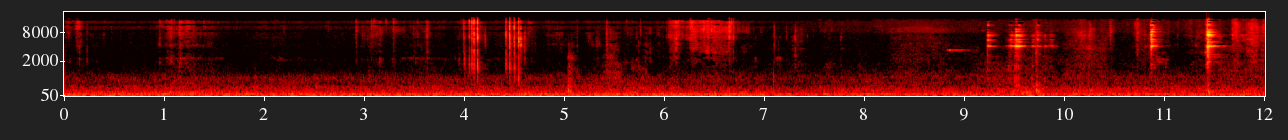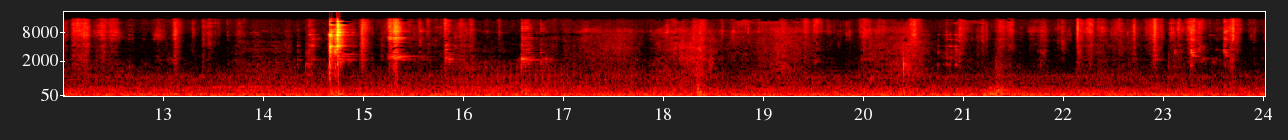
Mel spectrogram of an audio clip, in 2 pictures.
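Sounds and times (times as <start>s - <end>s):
metallic clinks of bolts: 9.2s - 9.9s, 14.4s - 15.6s.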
